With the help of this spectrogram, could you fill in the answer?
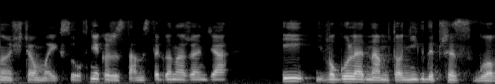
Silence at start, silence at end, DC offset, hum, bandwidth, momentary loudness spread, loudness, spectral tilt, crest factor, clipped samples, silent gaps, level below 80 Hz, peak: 0 s; 0 s; under 0.1%; none; 9 kHz; 7 LU; -24 LUFS; -5 dB/octave; 18 dB; under 0.1%; none; -62 dBFS; -6 dBFS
